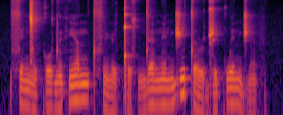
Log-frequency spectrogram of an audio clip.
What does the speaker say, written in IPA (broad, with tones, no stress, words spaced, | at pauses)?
sɪ˧ŋ͡ǀɪ˩ ko˧də̃˧fʲẽ˥ɐ̯n̪ɪ˥t sĩ˩ɳe˩ǃo˩s ndɛ˧n̪ẽ˧nd͡ʒi˥ tə˩ɹɖ͡ʐi˧kwɪ˥ nd͡ʒɛ̃˩f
